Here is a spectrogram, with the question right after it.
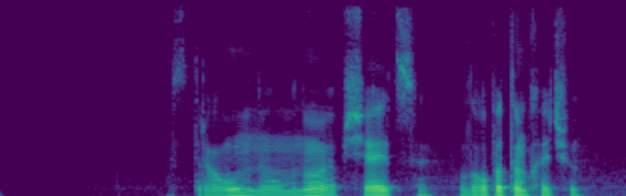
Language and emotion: Russian, neutral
